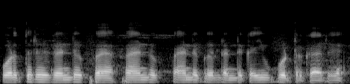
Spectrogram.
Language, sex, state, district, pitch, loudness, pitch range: Tamil, male, Tamil Nadu, Kanyakumari, 105 Hz, -19 LUFS, 105-110 Hz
